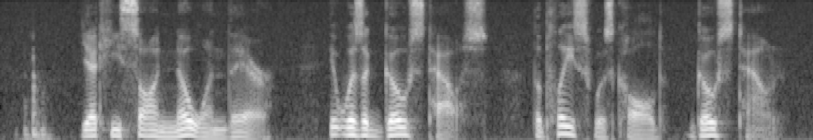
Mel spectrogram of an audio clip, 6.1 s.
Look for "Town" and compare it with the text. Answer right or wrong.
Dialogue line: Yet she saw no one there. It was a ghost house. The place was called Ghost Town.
right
